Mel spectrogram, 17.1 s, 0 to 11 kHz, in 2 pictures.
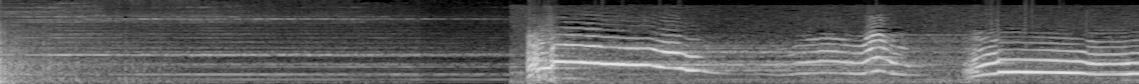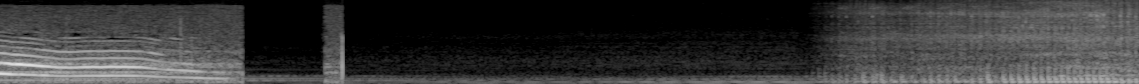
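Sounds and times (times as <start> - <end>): faint music drone: 0.0 - 17.0
wailing animal cries: 3.9 - 10.4.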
